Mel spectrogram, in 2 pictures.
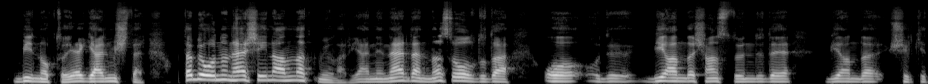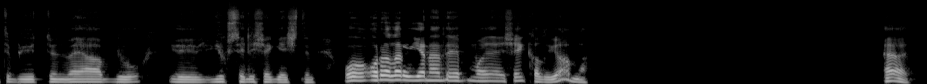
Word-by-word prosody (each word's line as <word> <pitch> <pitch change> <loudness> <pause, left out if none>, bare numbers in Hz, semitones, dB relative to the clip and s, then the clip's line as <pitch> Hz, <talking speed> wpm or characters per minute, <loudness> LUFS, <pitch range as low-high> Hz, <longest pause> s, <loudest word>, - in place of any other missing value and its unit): bir 140 +2 +2
noktaya 125 +2 +3
gelmişler. 140 -7 +2 0.4
Tabii, 220 +2 +7
onun 215 0 +8
her 200 +1 +7
şeyini 195 +2 +2
anlatmıyorlar. 170 - +1
Yani, 125 +4 -3
nereden 160 -3 +3
nasıl 170 +3 +1
oldu 140 -6 +2
da 130 -3 +3 0.3
o 140 -2 +3
o 140 -3 -7
di 135 0 -5
bir 150 +4 +3
anda 150 -1 +2
şans 140 0 -2
döndü 130 0 -3
de 130 -1 0 0.3
bir 125 +3 -2
anda 130 -2 -2
şirketi 120 -1 -10
büyüttün 115 0 -7
veya 120 0 -4
bu, 115 +1 -8 0.3
ııı, 120 - -10
yükselişe 115 +1 -9
geçtin? 110 -1 -11 0.3
O 175 +3 -2
oralar 205 +1 +1
genelde 185 -1 -3
hep, 170 -1 -6
eee, 160 -3 -8
şey 170 +4 -10
kalıyor 125 -3 -6
ama 115 -6 -9 2.9
Evet. - - -5
135 Hz, 125 wpm, -21 LUFS, 120-165 Hz, 2.9 s, onun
